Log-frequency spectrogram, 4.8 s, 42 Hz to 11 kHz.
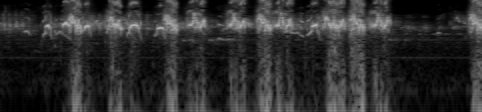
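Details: Osprey at a ranch nest on 24 June 2018 at 7:32 AM, holding a live fish. High, sharp whistled chirps come in rapid bursts, some rising and falling, with short gaps, then a final chirp after a brief pause.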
